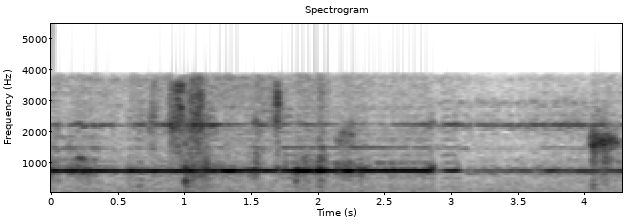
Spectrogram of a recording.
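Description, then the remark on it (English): A school bell rings in a school setting with a steady, sustained mid-pitched tone that holds for a few seconds, then cuts down abruptly to a quieter lingering ring. No one speaks. “Sorry about the bell, but we are in a school setting.”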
